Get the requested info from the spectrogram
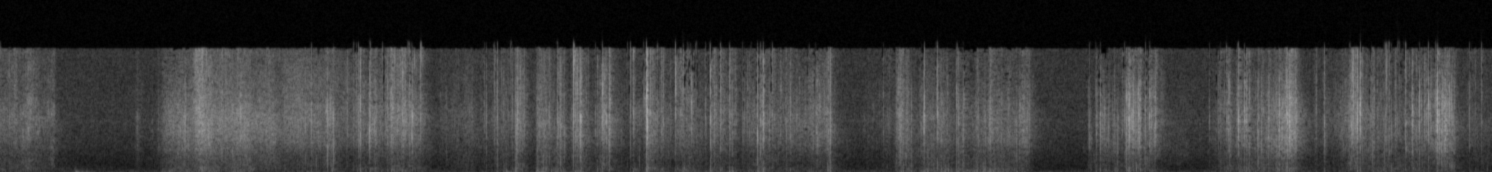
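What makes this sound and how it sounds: A medium, soft stuffed heart-shaped pillow covered in reversible plastic sequins is scratched with long polished nails. The result is bright, crinkling scratches and rustles that come in bursts, with brief quieter pauses between them.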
